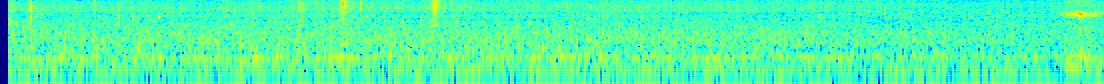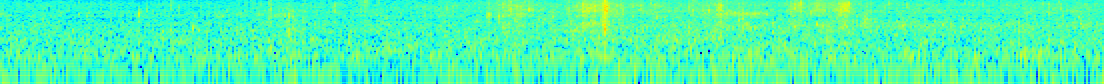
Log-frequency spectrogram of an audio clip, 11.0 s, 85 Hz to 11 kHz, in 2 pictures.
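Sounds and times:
brook running over rocks: 0:00.0 - 0:11.0.

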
